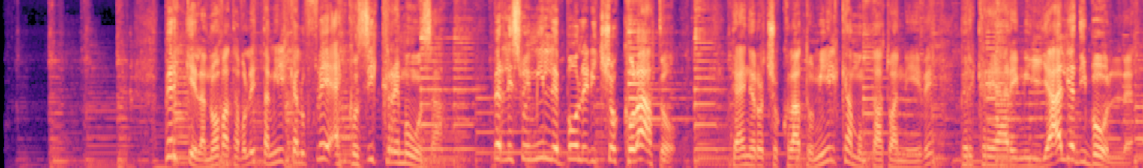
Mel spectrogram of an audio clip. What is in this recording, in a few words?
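Italian, Commercial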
